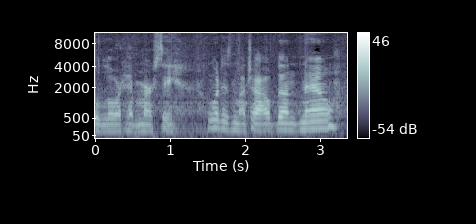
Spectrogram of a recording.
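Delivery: usual speaking voice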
